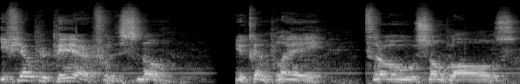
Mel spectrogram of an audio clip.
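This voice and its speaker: A man speaks at a very slow pace over music in the background, with audible room echo. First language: Portuguese. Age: 60s. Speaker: self-styled judge and commentator. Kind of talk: direct-to-camera monologue. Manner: halting.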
